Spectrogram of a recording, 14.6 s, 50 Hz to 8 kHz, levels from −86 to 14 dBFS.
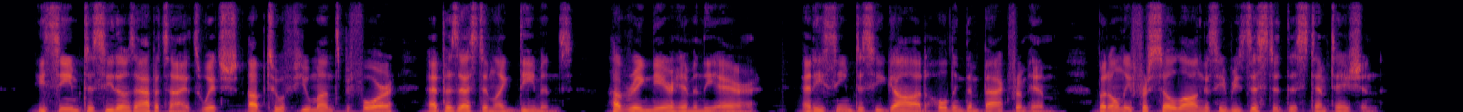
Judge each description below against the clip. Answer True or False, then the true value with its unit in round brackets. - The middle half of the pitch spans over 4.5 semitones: False (4.0 semitones)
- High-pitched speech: False (115 Hz)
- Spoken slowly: False (185 wpm)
